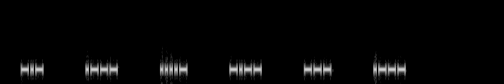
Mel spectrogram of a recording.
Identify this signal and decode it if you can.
Morse code, heard as a keyed tone, about 52 wpm, spaced as for 17 wpm, 700 Hz. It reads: KJ4YOJ
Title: USA Call Signs - 6 Characters - 6x Character Spacing - 50wpm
